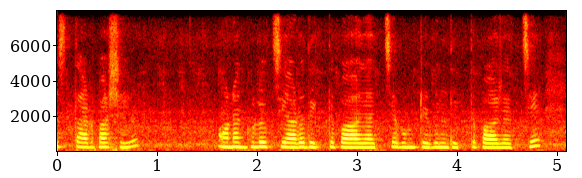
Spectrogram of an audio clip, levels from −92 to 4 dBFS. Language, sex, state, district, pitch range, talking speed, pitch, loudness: Bengali, female, Karnataka, Bangalore, 240-260 Hz, 155 wpm, 250 Hz, -15 LUFS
